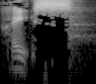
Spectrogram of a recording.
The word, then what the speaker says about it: Reis: Well, it's Brazilian Portuguese, so the R often comes out sounding a little bit more like an H, so like Reis.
